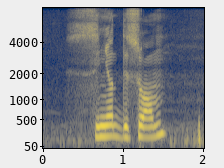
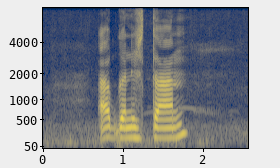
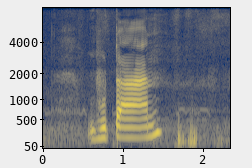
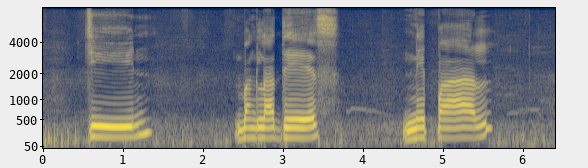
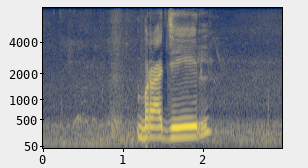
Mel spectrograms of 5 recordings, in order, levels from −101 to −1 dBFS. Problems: constant background noise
